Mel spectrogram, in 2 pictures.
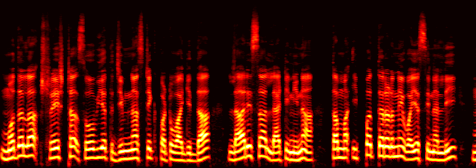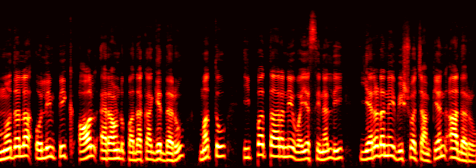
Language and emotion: Kannada, neutral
